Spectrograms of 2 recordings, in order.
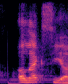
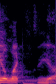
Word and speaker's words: Alexia: your girl leex uh can you please say her name right like come on that's how you say it Alexia you don't have to like put the syllables and stuff just say Alexia I it's Alexia and Alex Alexia Alexia yeah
